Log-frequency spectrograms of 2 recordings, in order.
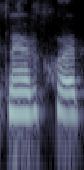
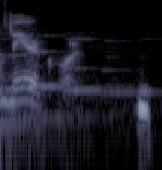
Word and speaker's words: AmeriCorps: to say or spell americorps sometimes people pronounce the people but don't make that mistake americorps is alive and well just spelled with a silent p so think of apple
